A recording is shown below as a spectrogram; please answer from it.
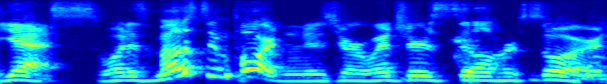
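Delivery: mock, very sarcastic, swooping sing-song. Retelling a scene from a book: imitating a sarcastic remark. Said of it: "Belrad very sarcastically says".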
